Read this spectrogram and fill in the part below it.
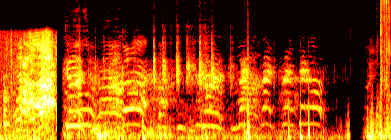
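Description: Young men shout and talk excitedly outdoors.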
